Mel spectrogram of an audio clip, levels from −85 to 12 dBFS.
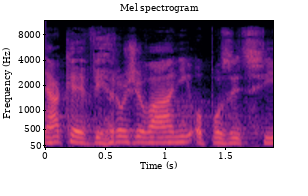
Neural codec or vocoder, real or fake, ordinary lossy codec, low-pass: none; real; AAC, 32 kbps; 9.9 kHz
